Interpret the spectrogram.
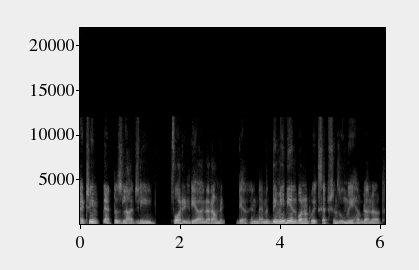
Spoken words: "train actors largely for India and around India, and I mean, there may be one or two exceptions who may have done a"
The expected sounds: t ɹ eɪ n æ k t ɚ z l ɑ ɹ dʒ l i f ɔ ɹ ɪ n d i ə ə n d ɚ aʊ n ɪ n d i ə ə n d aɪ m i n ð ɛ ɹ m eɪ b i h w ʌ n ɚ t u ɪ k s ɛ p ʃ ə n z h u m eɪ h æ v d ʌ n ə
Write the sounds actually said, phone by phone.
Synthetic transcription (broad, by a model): t ɹ eɪ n æ k t ɚ z l ɑ ɹ dʒ l i f ɔ ɹ ɪ n d i ə ə n d ɚ aʊ n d d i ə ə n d aɪ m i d ɛ m eɪ b i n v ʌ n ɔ t u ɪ k s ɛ p ʃ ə n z h u m eɪ h æ v d ʌ n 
